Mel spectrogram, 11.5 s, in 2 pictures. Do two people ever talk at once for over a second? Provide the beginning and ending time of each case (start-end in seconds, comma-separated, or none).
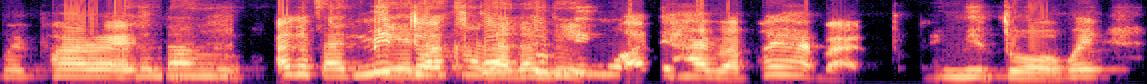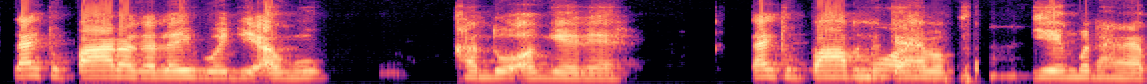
0.6-3.0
